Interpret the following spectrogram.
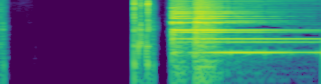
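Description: Subscribe-button animation sound effect: short clicks, then a bright bell ding about a second and a quarter in that rings on and fades away.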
